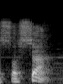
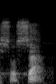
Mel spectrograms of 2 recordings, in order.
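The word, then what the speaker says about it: Chauchat: Oh, I found out how this is pronounced. It's the Shoshat because it's apparently it's a French submachine gun, or not submachine. It's a French light machine gun squad support weapon. So because it's made by a French manufacturer, the word here would be pronounced in French, which would be Shoshat.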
